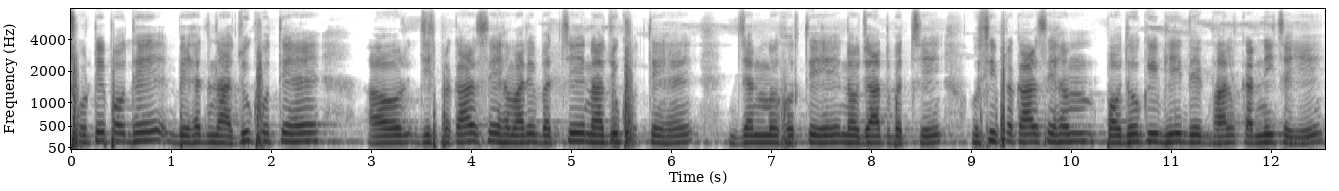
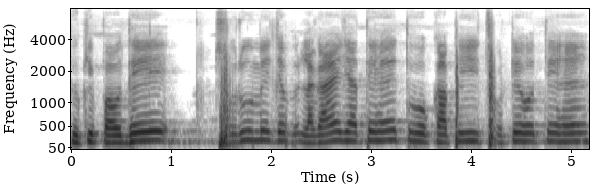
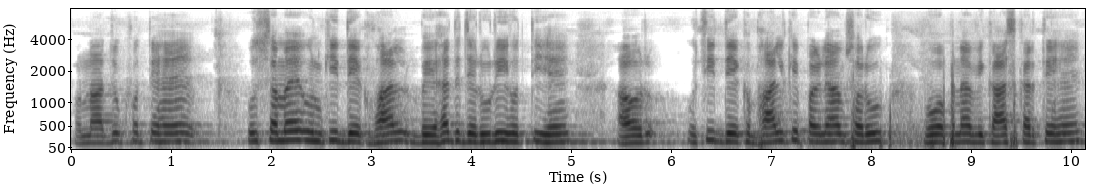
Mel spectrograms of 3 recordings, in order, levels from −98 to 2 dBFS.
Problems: constant background noise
